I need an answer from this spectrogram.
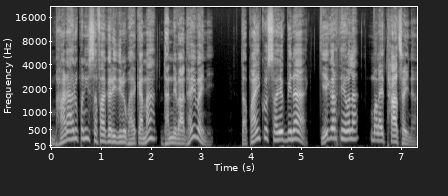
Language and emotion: Nepali, happy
